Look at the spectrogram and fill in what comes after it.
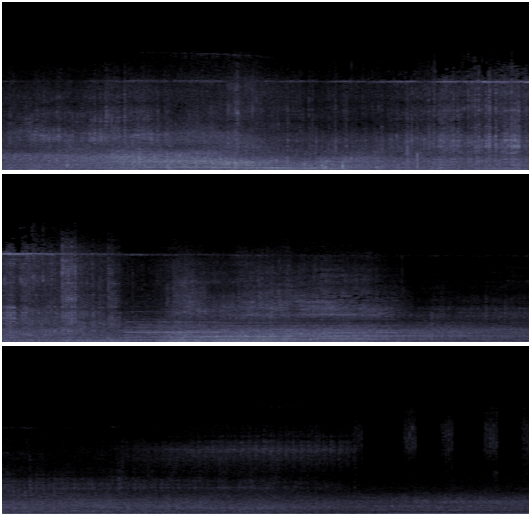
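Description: A diesel-hauled passenger train moving away along the track: the coaches' wheels rumble on the rails, loudest in the first half and then fading. About halfway through, an engine note rises in pitch for a couple of seconds.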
